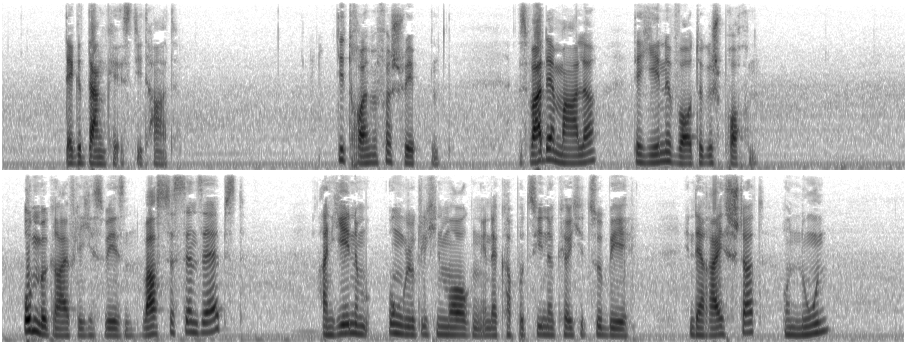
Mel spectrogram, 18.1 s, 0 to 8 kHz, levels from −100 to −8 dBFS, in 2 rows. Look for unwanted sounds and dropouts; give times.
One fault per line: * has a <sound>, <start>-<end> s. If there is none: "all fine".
all fine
